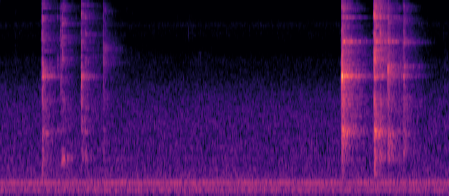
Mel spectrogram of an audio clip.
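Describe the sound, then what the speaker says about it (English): Corn, carrots, green beans and peas are mixed in a bowl for chicken pot pies; a spoon gives two pairs of sharp, bright clinks against the bowl, separated by a quiet gap. "mix this corn and carrots and green beans and green peas"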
